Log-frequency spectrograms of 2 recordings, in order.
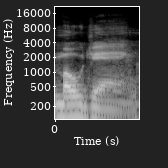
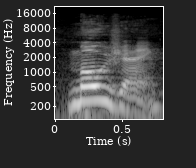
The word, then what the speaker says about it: Mojang: So Notch was the CEO of Mojang, or some people, I guess, pronounce it Mojang, or some people pronounce Mahjong. It's pronounce it. You know what? You know what? Mojang. Mojang. I'm gonna spell it like Mojang. It's spelled Mojang. I'm gonna pronounce it Mojang. But it's a Swedish word, which makes sense because Notch is Swedish.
